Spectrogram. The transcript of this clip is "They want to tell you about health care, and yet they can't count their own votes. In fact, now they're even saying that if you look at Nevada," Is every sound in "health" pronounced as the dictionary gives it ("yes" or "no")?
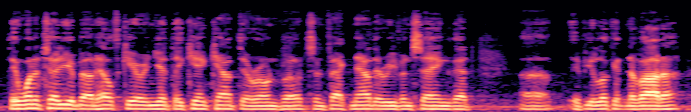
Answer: yes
